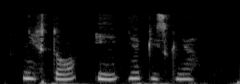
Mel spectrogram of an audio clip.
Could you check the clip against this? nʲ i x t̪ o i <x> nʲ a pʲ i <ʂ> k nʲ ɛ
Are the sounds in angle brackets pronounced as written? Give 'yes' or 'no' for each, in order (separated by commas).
no, no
